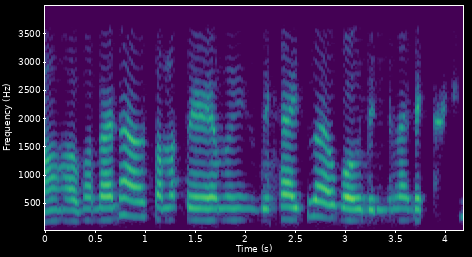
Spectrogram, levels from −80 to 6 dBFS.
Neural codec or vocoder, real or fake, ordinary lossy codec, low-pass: autoencoder, 48 kHz, 32 numbers a frame, DAC-VAE, trained on Japanese speech; fake; none; 3.6 kHz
